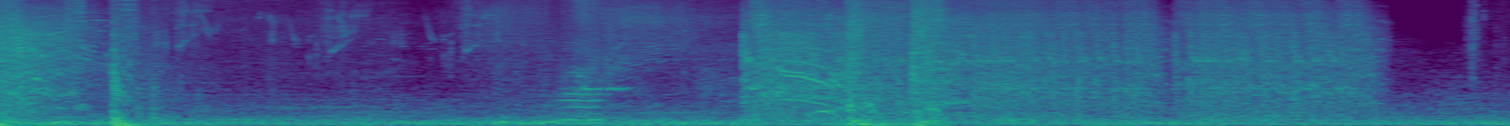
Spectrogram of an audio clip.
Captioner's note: gunshots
